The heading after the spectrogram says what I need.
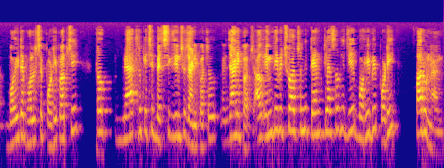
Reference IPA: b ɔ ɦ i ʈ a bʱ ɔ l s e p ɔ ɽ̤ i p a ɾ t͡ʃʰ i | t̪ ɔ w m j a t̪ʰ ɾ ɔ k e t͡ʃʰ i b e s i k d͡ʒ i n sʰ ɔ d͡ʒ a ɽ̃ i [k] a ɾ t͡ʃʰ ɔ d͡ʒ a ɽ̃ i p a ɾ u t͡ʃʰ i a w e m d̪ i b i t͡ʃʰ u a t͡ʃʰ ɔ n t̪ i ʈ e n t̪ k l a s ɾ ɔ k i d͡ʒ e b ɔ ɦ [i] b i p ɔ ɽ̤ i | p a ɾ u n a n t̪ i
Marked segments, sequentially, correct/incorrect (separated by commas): incorrect, correct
